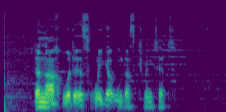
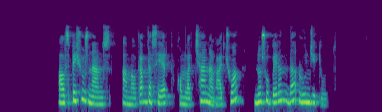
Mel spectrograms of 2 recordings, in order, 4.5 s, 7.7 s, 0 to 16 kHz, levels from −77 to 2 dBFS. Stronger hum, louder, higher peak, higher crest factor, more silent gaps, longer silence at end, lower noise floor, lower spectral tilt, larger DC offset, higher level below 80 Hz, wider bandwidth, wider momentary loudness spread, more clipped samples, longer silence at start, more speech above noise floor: neither; about the same, -19 LUFS vs -18 LUFS; about the same, 0 dBFS vs -2 dBFS; about the same, 20 dB vs 18 dB; second, none vs 2.32-2.42 s, 4.94-5.07 s; first, 1.25 s vs 1.1 s; second, -65 dBFS vs under -90 dBFS; first, -6.5 dB/octave vs -4.5 dB/octave; neither; about the same, -58 dBFS vs -62 dBFS; first, 11 kHz vs 7.6 kHz; first, 17 LU vs 10 LU; neither; second, 0.05 s vs 1.15 s; second, 46 dB vs over 72 dB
